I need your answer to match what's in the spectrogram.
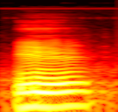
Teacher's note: a vowel which is a front vowel but said with lip rounding. So you say A, but with lips rounded, you produce an Ö.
